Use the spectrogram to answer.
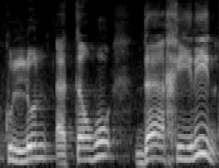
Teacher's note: Ra dekat situ pada kalimah dakhirin kita baca nipis tarqiq. Kenapa? Sebab ra baris bawah.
